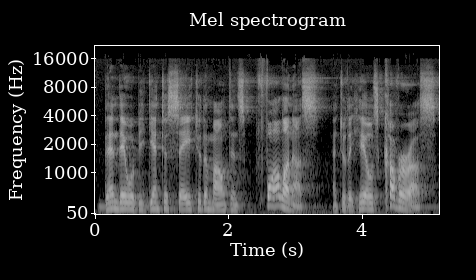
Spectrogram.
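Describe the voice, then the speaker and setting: A man voicing a suffering teacher who speaks in a low, subdued, solemn way. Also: expressive, normal speed, close to an everyday voice.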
